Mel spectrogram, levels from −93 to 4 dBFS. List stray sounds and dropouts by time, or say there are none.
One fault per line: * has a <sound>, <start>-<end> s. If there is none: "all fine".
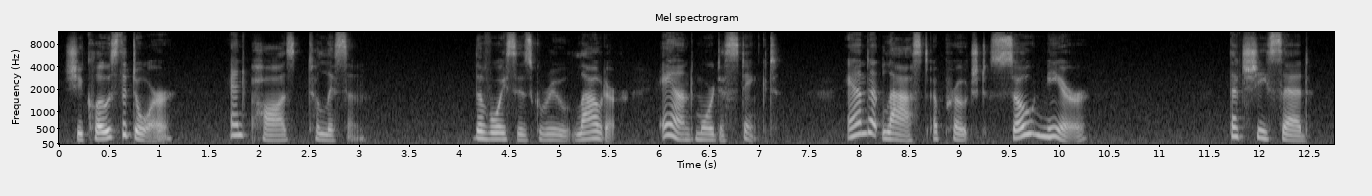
all fine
